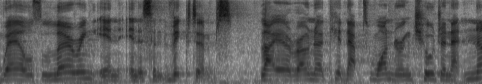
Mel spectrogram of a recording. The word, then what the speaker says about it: La Llorona: Hailing from Hispanic folklore, La Llorona, which I'm pronouncing correctly now after you guys yelled at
